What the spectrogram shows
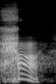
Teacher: যেমন প্রথম পর্বেতে বলেছি আলহামদু বলি, বলতে হবে আলহামদু। এখানে হা উচ্চারণ করে বলতে হবে, হা হলকের মাঝখান থেকে হা। সবচেয়ে বেশি যে ৫টি হরফ ভুল হয় তার প্রথমটি হচ্ছে হা, হা এরকম চাপ দিয়ে ভর দিয়ে উচ্চারণ করব।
